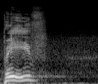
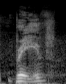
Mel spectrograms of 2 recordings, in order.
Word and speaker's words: brave: E est muet. Silent E. It looks like brave, but en français c'est brave. In English, as you know, it's brave.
